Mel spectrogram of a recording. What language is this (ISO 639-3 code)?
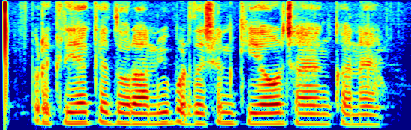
hin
